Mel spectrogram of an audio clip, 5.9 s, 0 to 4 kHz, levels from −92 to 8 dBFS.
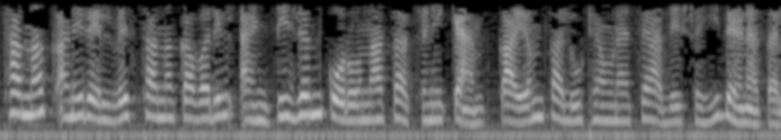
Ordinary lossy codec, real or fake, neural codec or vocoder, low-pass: none; real; none; 3.6 kHz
